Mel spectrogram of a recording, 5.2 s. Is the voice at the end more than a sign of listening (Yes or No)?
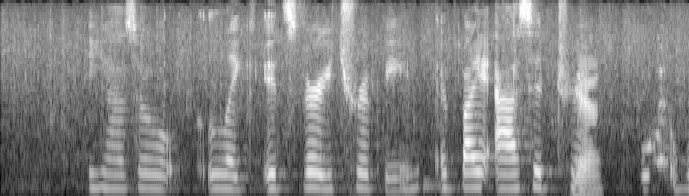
No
